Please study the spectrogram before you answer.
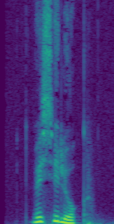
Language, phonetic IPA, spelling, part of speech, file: Russian, [vəsʲɪˈlʲɵk], василёк, noun, Ru-василёк.ogg
- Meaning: cornflower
